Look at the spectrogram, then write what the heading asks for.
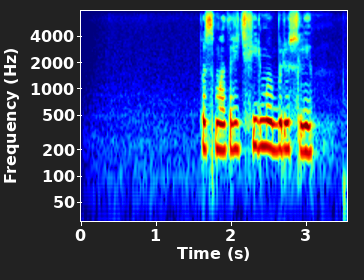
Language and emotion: Russian, neutral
